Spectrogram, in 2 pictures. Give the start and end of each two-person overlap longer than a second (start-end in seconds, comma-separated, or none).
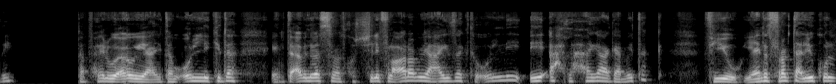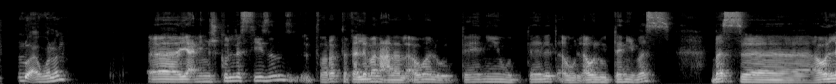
none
